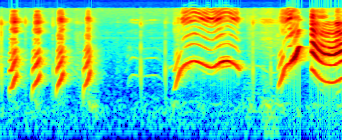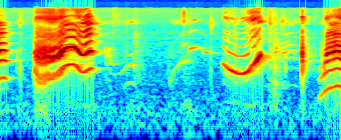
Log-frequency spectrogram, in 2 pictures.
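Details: Talking pet parrot: a quick run of four short rising chirps, then several longer wavering harmonic utterances, some sweeping upward. Brief quiet gaps fall between the phrases.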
